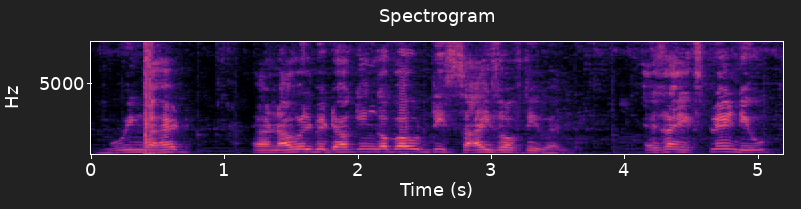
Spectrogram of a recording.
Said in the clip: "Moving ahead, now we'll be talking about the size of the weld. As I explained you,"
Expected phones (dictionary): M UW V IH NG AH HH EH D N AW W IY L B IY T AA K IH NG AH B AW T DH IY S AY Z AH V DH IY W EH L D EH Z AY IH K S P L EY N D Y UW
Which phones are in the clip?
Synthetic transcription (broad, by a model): M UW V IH NG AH HH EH D N AW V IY L B IY T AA K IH NG AH B AW T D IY S AY Z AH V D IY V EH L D EH Z AY IH K S P L EY N D Y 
